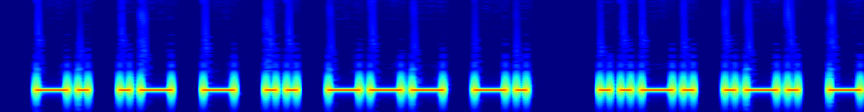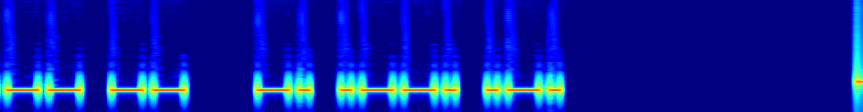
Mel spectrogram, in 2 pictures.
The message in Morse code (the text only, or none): NATION FROM NPR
